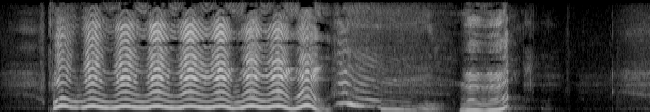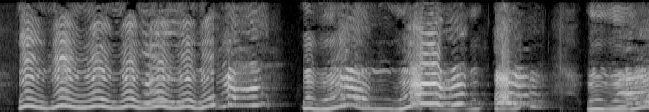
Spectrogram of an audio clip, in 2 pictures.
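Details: Charlie, a pet dog indoors, vocalizing while having a talk with his owner: long, wavering, warbling howl-like tones in several bursts of about two to three seconds, with short pauses between them and sliding, yodelling pitch at the ends.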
